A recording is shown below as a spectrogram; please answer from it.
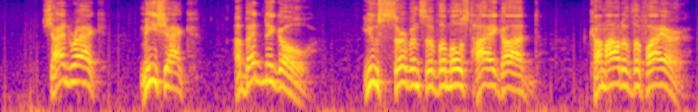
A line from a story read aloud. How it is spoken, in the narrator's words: the king shouted into the flames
